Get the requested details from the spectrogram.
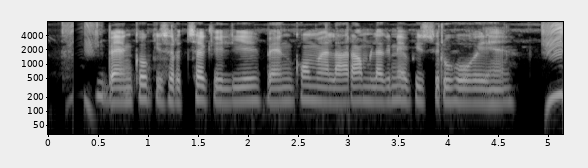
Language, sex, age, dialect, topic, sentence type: Hindi, male, 18-24, Kanauji Braj Bhasha, banking, statement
